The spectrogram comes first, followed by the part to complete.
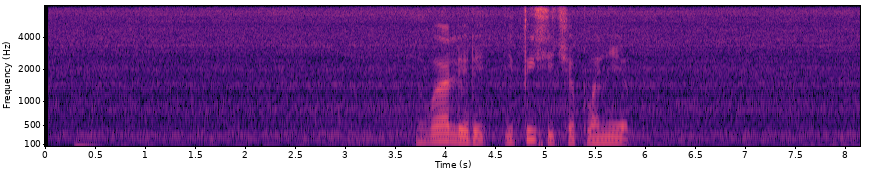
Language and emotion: Russian, sad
